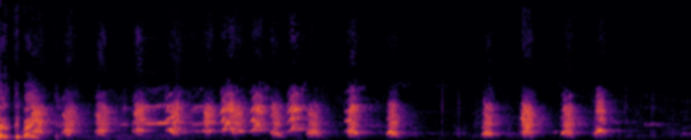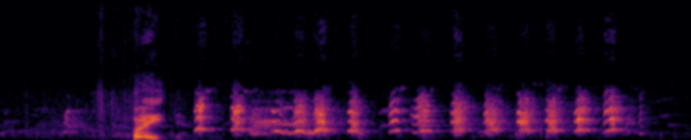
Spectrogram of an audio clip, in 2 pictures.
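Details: Podenco Andaluz puppies, three and a half months old, among four littermates let into a training enclosure for the first time. Rapid runs of high, sharp yelping barks, a brief pause, then another fast burst of repeated yelps.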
